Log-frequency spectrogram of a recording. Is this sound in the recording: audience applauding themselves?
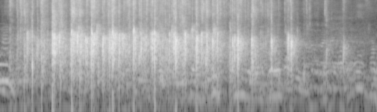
yes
